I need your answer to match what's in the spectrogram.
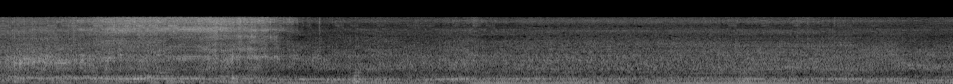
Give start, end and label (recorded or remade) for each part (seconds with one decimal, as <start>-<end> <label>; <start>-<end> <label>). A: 0.0-5.2 remade; 5.2-7.2 recorded; 7.2-9.5 remade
